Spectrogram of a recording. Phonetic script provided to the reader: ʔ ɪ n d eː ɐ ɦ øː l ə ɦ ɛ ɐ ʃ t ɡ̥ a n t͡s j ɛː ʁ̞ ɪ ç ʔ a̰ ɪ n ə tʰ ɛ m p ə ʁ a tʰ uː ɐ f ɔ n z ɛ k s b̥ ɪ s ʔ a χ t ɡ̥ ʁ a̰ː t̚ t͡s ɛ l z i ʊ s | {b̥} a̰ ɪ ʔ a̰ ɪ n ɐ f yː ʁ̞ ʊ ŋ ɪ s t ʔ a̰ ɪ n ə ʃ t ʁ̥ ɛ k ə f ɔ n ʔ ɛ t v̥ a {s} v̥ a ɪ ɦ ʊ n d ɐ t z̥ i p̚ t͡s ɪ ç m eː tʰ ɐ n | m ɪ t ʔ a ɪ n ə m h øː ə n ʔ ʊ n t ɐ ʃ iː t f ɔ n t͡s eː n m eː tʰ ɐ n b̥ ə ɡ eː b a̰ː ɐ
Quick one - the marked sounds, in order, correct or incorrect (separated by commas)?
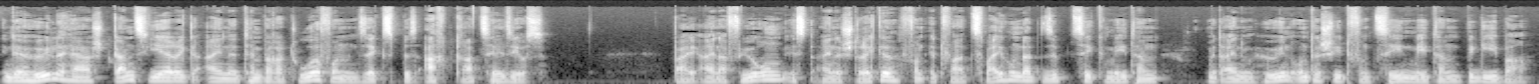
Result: correct, incorrect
